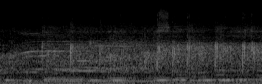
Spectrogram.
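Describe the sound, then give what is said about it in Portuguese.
An audience at a prayer group claps for a woman in a steady, dense patter of many hands for a few seconds, with a murmur of voices mixed underneath. “Palmas para nossa irmã.”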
